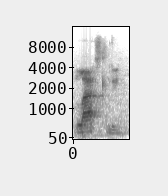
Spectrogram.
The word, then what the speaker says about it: lastly: for finally it's called lastly lastly right here and when you say the word lastly you don't really pronounce the t it's like last leaf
